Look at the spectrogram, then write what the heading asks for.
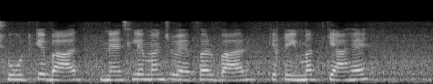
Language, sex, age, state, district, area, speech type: Urdu, female, 18-30, Delhi, South Delhi, urban, read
